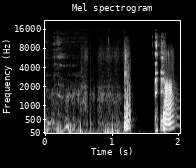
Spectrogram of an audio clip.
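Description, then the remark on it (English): A long, wavering, sputtering fart noise rises to a loud blast, goes quiet for a moment, then a second loud, buzzy burst follows. No one speaks. “My mic smells like shit now.”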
